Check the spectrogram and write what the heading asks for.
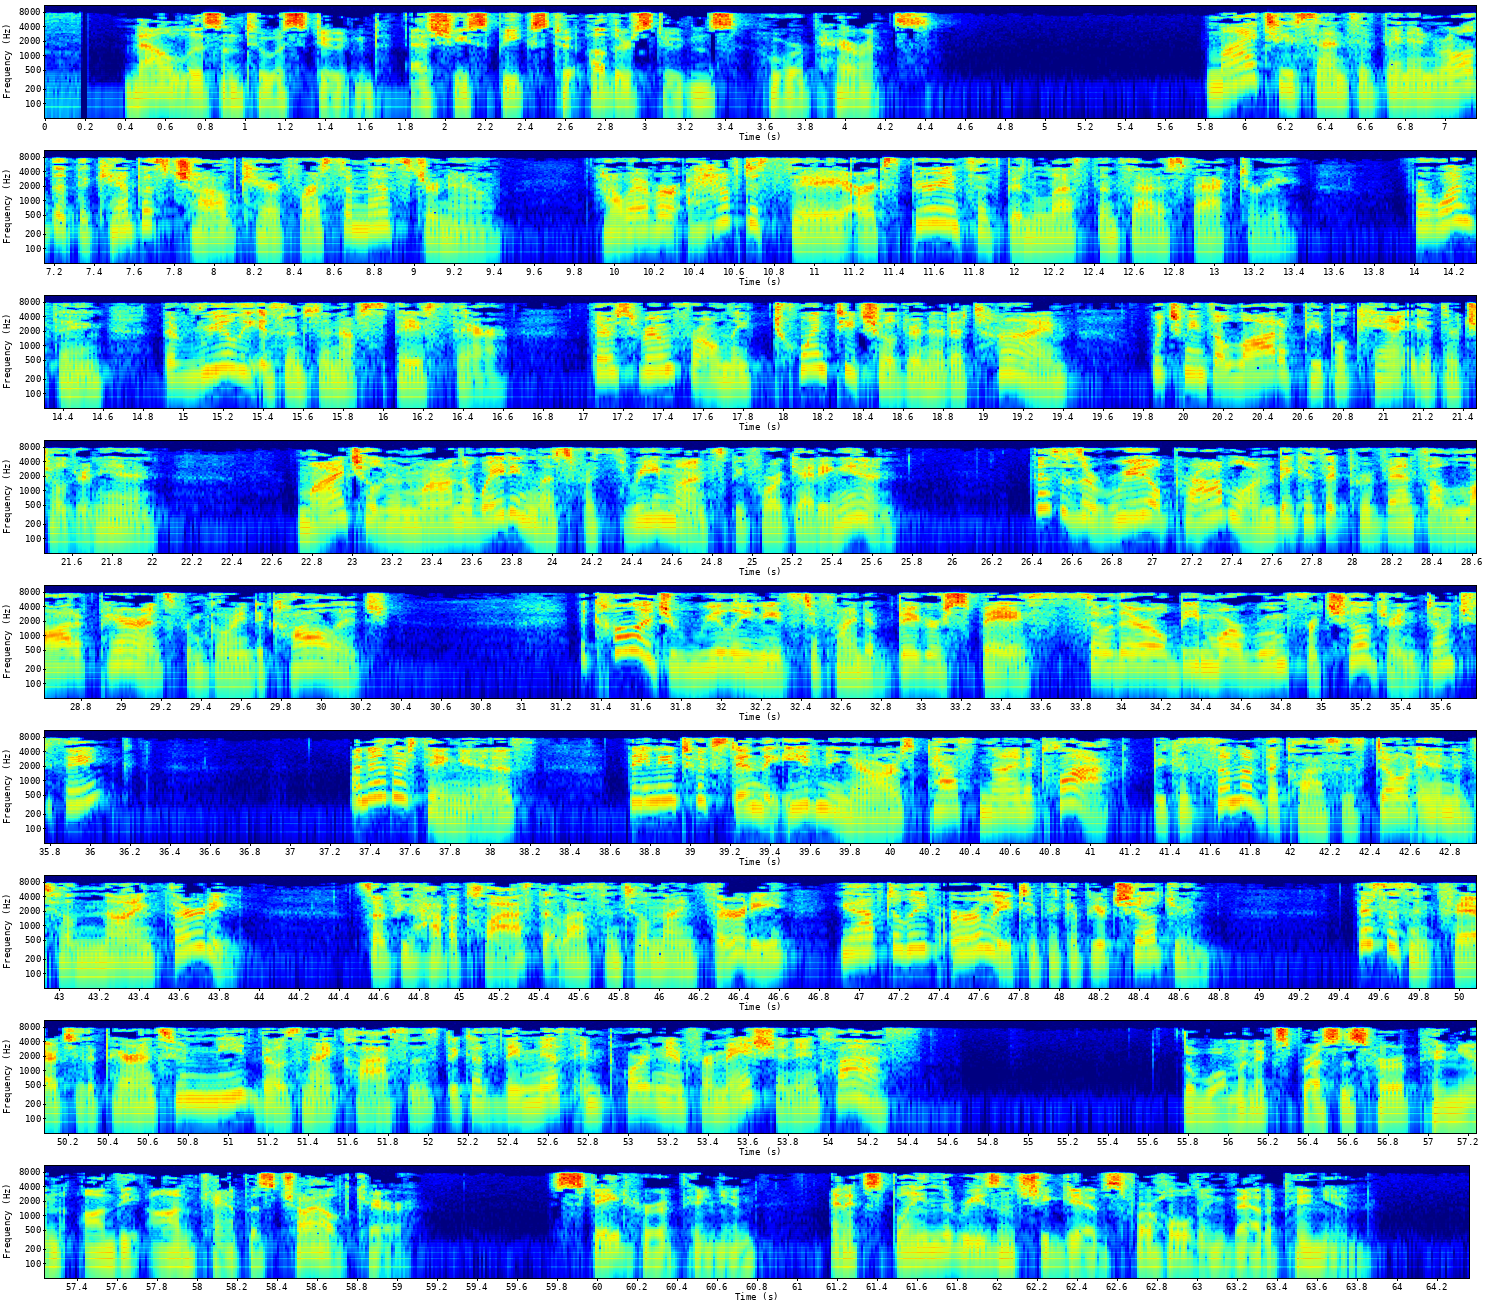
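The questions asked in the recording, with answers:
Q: The woman expresses her opinion on the on-campus childcare. State her opinion and explain the reasons she gives for holding that opinion.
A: She is dissatisfied: there isn't enough space (room for only 20 children, long waiting lists, which keeps parents from college), and the evening hours should go past 9 o'clock because some classes end at 9:30, so parents have to leave early and miss information.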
